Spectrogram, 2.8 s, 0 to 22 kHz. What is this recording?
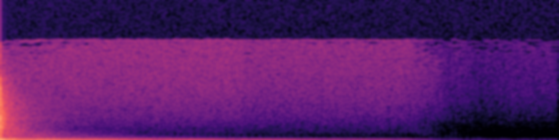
Middle Tom Of God Wet 003
tom, kit, drumset, drum, set, middle, realistic, pack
